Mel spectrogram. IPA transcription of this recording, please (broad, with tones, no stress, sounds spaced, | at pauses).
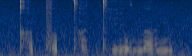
kʰ ɐ˧ p̚ f ɐ˧ p̚ t̪ʰ ɐ˨˥ t̚ t̪ʰ iː˧ w n̪ ɐ˨˥ n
